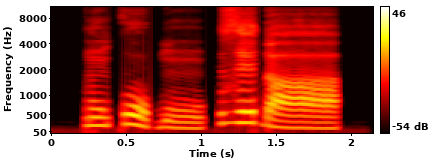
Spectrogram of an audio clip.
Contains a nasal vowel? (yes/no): yes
